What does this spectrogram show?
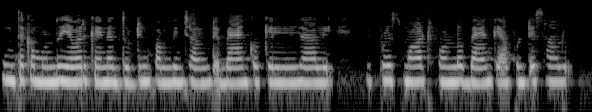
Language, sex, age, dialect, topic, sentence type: Telugu, female, 60-100, Southern, banking, statement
